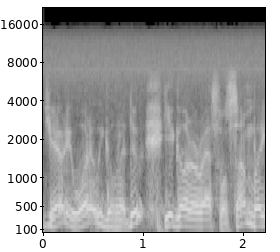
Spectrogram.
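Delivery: plain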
